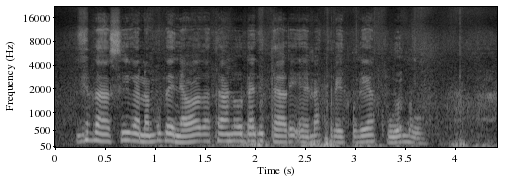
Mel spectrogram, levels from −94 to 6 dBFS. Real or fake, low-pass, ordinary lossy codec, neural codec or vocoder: fake; none; none; codec, 44.1 kHz, 3.4 kbps, Pupu-Codec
